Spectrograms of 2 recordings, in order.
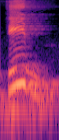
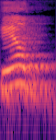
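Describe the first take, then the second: First: The consonant is a plain light d sound. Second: The consonant is heavy, tongue root pressed back. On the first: The speaker calls it wrong. "ফিদ ডাল হয়ে গেছে" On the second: The speaker calls it right. "বদ মুটা"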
